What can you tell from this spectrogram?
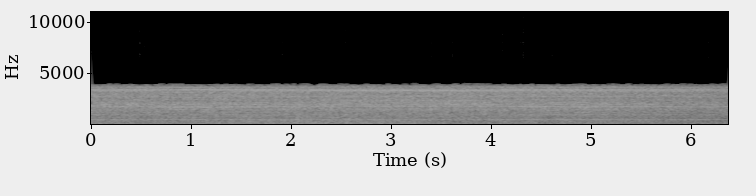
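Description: Align T-Rex 450S electric RC helicopter heard from its onboard camera: a steady whine from the motor and drive gears under the spinning rotor. The level starts to fall off near the end.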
